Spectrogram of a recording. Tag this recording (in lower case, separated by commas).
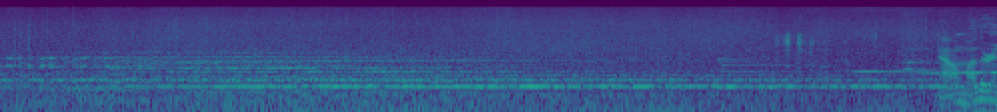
goat bleating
